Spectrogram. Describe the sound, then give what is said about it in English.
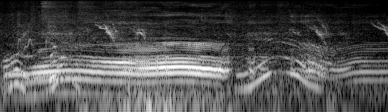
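A grumpy female tiger at a big cat refuge growls in one long, rumbling vocalization that rises and falls in pitch, then continues in lower grumbles with no talking. “We leave the grumpy tiger to her nap in search of another artist.”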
